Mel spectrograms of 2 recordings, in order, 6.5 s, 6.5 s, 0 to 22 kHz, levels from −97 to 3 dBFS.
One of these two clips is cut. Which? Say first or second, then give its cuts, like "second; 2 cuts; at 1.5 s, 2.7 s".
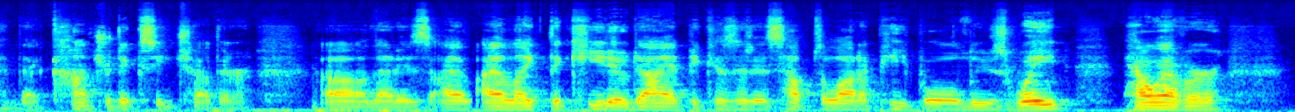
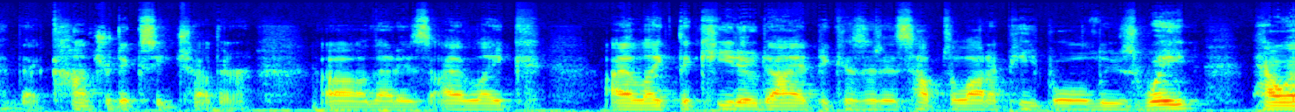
first; 1 cut; at 2.3 s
